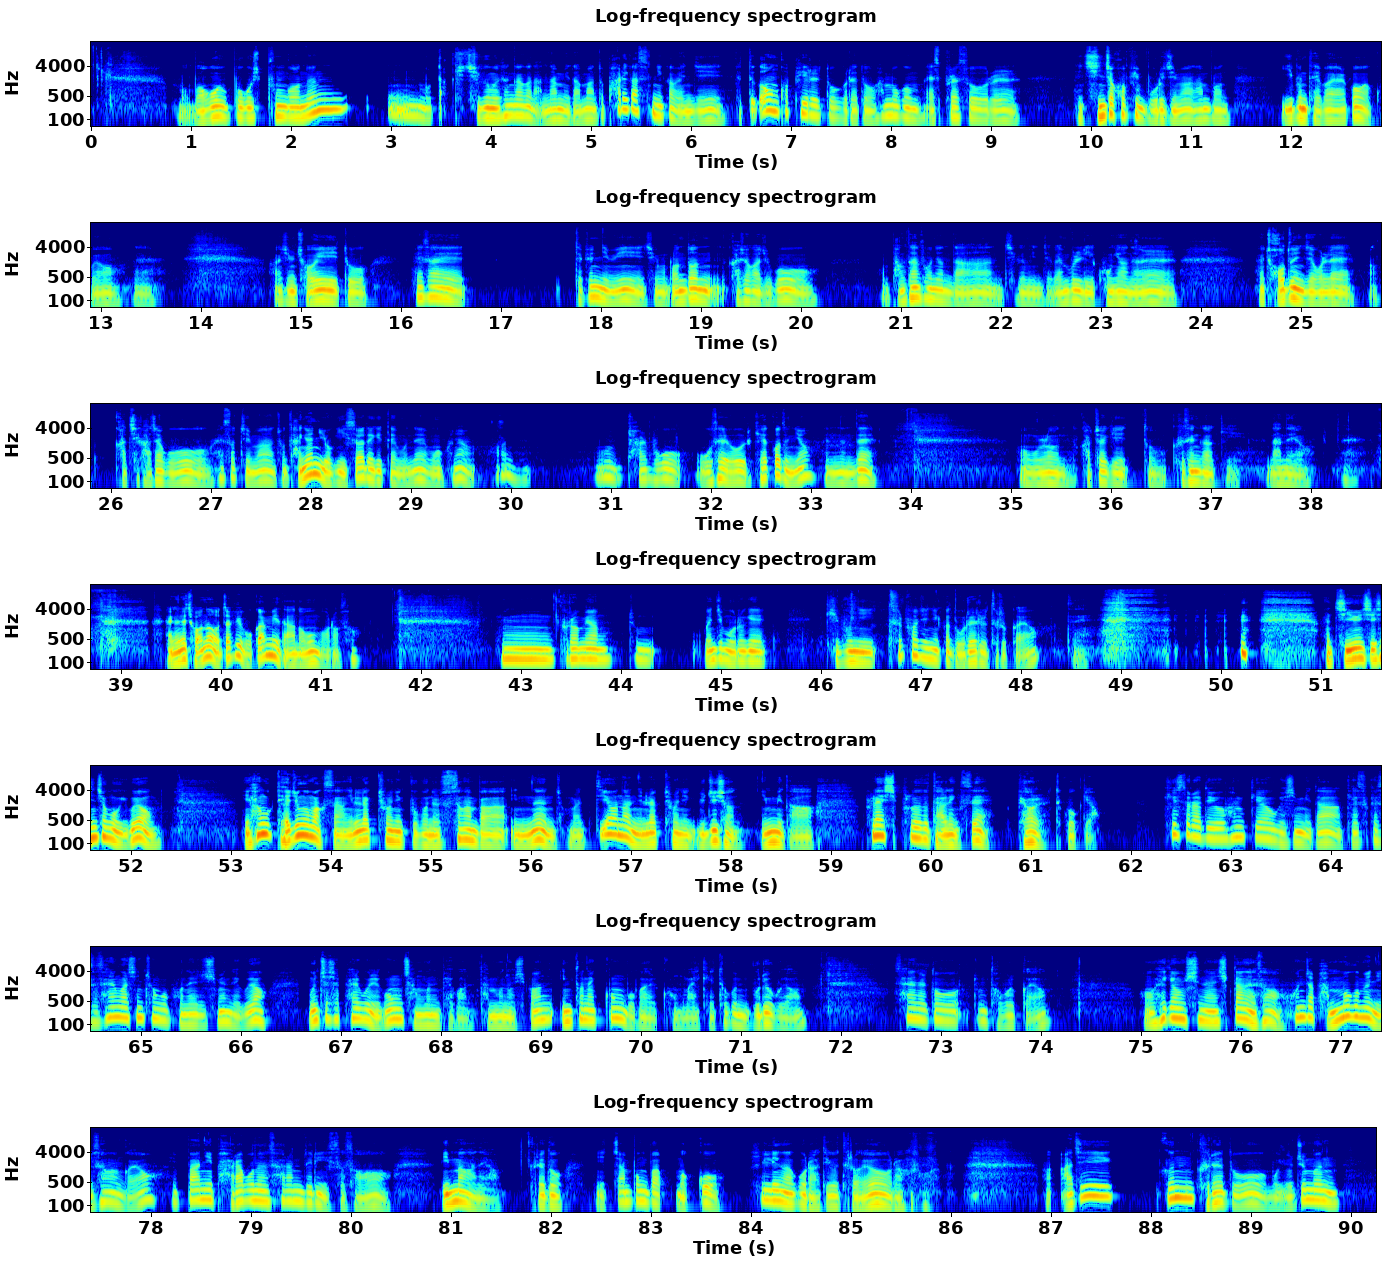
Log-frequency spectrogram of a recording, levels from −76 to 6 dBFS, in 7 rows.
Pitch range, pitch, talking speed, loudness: 95-130 Hz, 110 Hz, 275 characters per minute, -26 LUFS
